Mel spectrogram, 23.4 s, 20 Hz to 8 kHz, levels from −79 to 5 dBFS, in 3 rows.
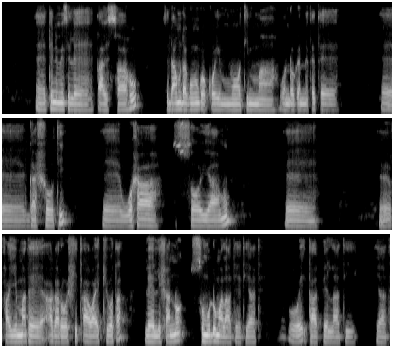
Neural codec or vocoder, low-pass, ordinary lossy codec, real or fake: none; 7.2 kHz; Opus, 24 kbps; real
